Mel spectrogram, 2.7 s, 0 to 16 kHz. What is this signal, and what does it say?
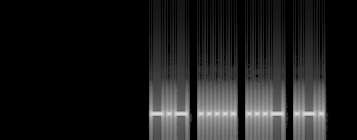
Morse code, heard as a keyed tone, about 40 wpm, 700 Hz. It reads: K5VR
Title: Call Signs Repeated 3x - 40wpm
